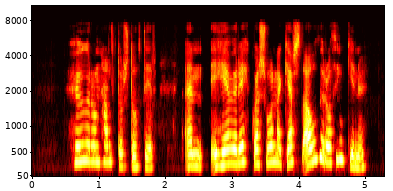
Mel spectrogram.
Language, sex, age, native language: Icelandic, female, 18-19, Icelandic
